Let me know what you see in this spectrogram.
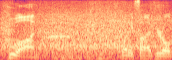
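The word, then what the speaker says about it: Ruan: ball brazilian portuguese yes it is spelled with an r and is pronounced with sort of an h sound huon 25 year old right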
